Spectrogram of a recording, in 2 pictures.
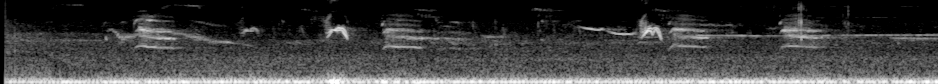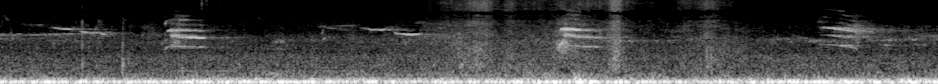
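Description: Wild birds calling: short, sharp calls about once a second, some sliding quickly up or down in pitch, over a steady low rumble. A single thump about two and a half seconds in.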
